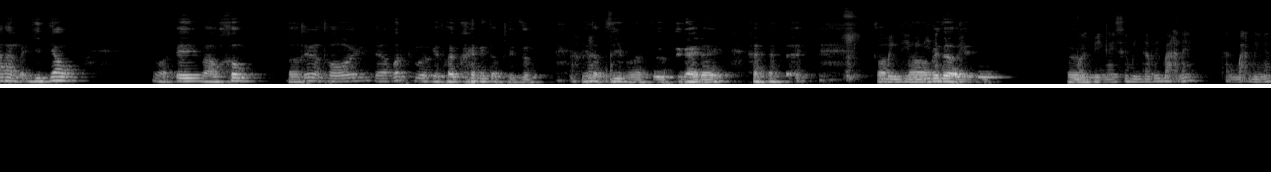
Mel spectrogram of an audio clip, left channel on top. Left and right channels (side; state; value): right; silent; 58 dB below the other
